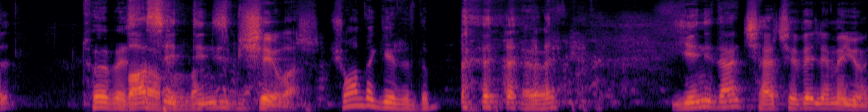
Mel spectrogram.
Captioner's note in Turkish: kahkaha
